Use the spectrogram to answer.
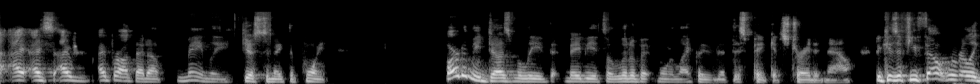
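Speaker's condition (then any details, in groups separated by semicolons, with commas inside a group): No condition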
